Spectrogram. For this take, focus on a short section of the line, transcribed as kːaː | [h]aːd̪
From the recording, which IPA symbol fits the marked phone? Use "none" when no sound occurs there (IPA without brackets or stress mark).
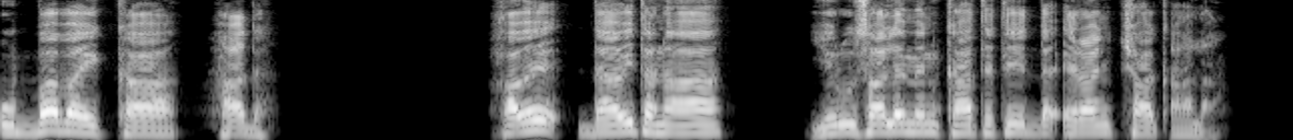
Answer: h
